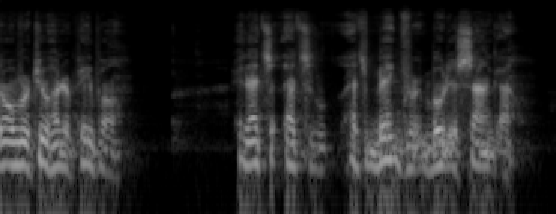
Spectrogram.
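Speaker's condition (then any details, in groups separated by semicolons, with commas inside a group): Parkinson's disease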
